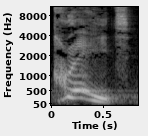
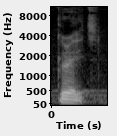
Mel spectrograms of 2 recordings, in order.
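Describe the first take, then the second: First: It is said with positive, excited emotion. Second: It is said flatly, without emotion.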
